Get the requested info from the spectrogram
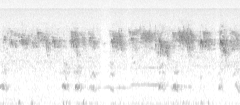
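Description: Faint birdsong: several small birds chirping and twittering in quick high notes, with a lower held whistled note near the middle.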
